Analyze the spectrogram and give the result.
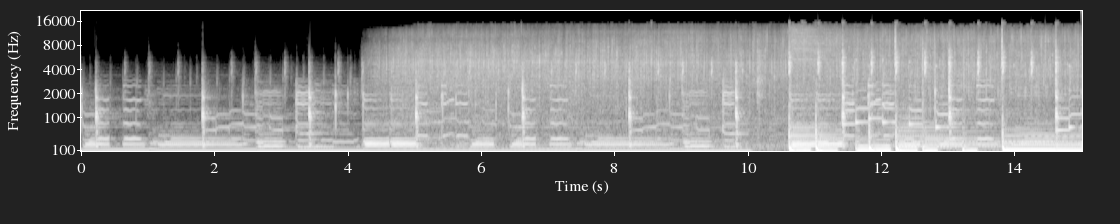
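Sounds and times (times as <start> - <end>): background music with bass line: 0.0 - 15.0
food sizzling in skillets: 4.3 - 15.0.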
